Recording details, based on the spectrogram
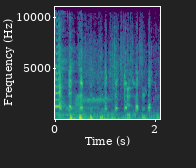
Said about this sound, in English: Police are searching for an aggressive chicken accused of engaging in foul play at a Louisiana bank.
